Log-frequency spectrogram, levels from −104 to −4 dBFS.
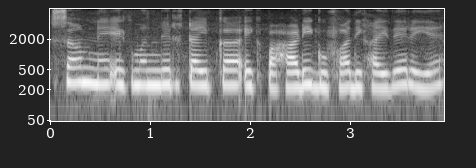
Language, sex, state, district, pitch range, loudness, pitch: Hindi, female, Haryana, Rohtak, 225-250 Hz, -16 LUFS, 245 Hz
